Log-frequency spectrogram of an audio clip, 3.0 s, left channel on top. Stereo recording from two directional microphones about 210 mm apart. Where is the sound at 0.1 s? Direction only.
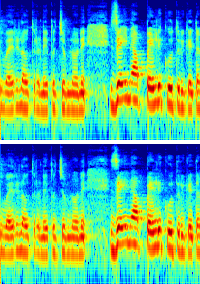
25° left (ahead or behind).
